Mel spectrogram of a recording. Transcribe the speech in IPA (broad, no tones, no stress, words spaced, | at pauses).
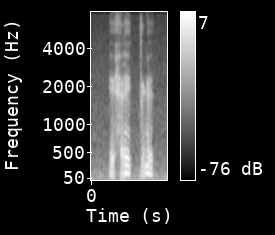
ḛhɛ̰ ɾekːḛɳɪ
